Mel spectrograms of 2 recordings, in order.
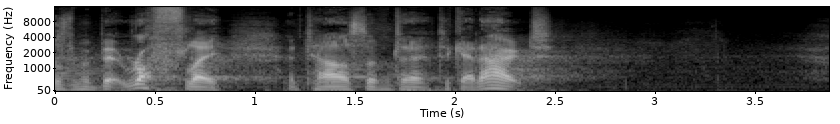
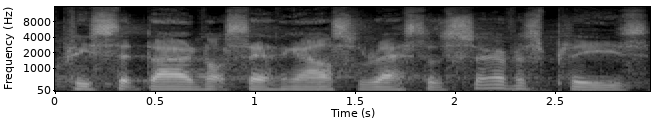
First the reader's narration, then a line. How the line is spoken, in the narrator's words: in a nice, gentle, quiet voice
